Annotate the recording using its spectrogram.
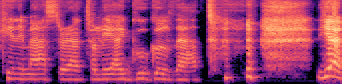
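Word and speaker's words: KineMaster: I use actually the kidney Master yeah it's pronounced candy Master actually I Googled that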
